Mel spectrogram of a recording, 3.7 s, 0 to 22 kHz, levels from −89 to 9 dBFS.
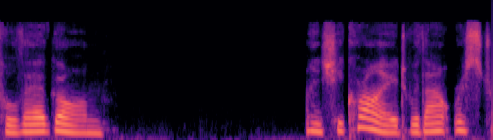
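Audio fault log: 0.35–0.41 s, lost packet rebuilt from error correction: about 40 ms, which fits two lost packets, plays as rougher, noisier sound with no break. The following packets carried low-bitrate Opus copies, so unlike plain concealment nothing is stretched, smeared or missing.
1.31–1.89 s, repeated packet loss (robotic sound): 15 separate dropouts, the longest 26 ms, leave nearly half of this stretch concealed by extending the previous sound. Holes arrive faster than the patches can settle, giving choppy sound with pieces missing, unlike one clean error-corrected repair.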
